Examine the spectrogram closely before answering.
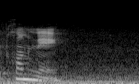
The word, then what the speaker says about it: promenée: Mélanie s'est promenée. Pronounced the same, but there's an extra e because it has to agree with Mélanie, which is singular and feminine, so we need an e.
